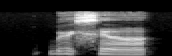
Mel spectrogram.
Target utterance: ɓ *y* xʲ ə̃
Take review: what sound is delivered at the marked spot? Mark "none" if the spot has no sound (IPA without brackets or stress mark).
y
